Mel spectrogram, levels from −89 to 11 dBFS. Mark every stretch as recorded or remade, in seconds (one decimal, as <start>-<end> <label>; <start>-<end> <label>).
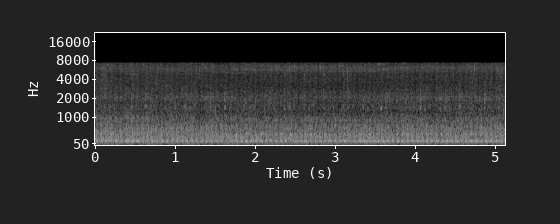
0.0-5.1 recorded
